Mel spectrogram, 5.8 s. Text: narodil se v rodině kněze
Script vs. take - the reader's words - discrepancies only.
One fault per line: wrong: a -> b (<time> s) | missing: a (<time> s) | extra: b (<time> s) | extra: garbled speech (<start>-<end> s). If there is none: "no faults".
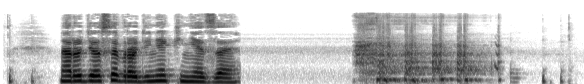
no faults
